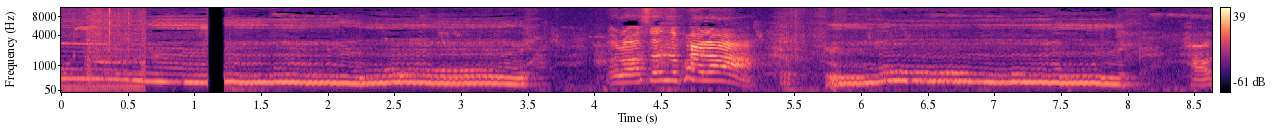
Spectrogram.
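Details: Pet Alaskan Malamute named Luoluo, reacting after its owner scares it with a mask, gives long drawn howling yowls at a steady, slightly wavering pitch. One sharp break interrupts the first. A shorter, swooping middle part leads to another sustained wail.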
